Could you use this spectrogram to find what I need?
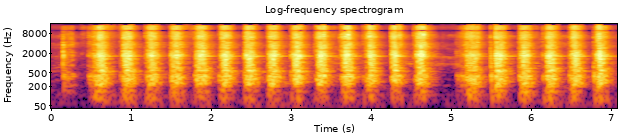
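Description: Hands rhythmically rub and squeeze grated coconut in a bowl.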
